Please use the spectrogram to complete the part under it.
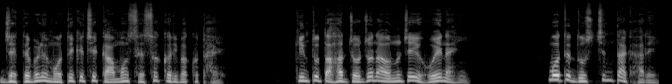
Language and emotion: Odia, fearful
